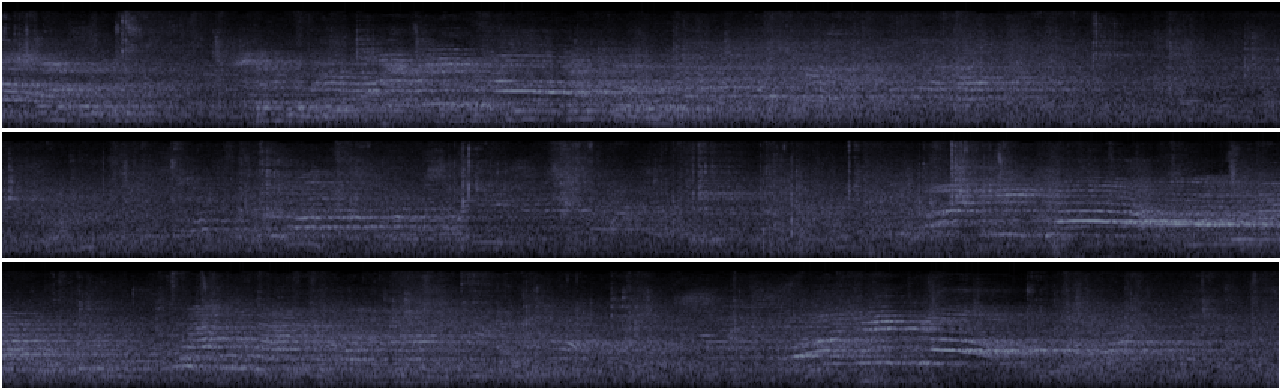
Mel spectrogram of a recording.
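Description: Spectators' voices calling out and shouting in an echoing indoor ice arena, loudest about eleven seconds in and again near the end, with scattered knocks and thuds.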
